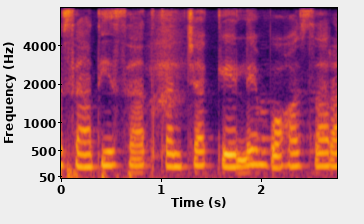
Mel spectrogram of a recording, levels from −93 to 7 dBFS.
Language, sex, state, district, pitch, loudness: Hindi, female, Punjab, Pathankot, 215 Hz, -13 LUFS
